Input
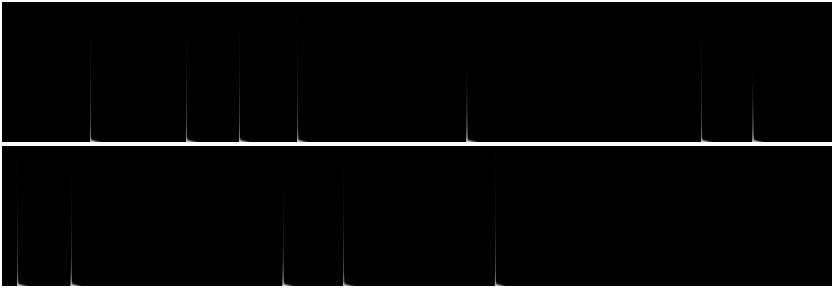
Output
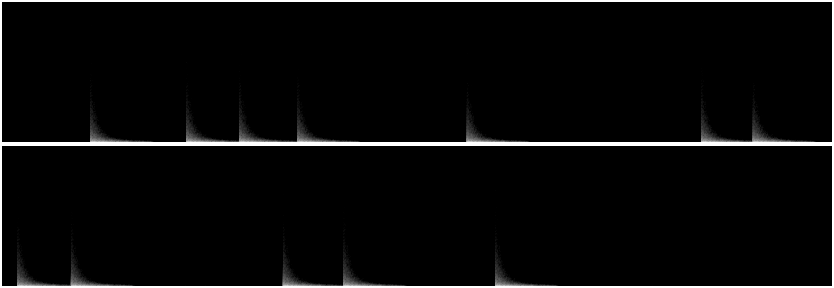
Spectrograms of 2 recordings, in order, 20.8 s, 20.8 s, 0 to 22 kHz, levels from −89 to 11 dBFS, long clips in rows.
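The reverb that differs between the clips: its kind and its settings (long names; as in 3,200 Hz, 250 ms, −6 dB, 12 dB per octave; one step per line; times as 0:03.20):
rectangular room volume 270 cubic metres, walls furnished, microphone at 4.7 metres
level −9.5 dB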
